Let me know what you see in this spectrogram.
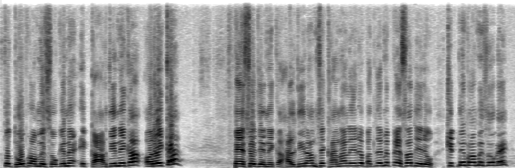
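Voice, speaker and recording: A man with an Indian accent teaching a classroom law lecture, constantly quizzing students with rhetorical questions and reading out English text slowly. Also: very high voice, gravelly, mellow, a faint crowd.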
